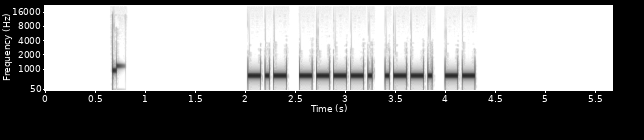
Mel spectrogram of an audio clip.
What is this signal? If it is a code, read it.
Morse code, heard as a keyed tone, about 28 wpm, 700 Hz. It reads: K9PM
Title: NA SOTA Activator Callsigns 28wpm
